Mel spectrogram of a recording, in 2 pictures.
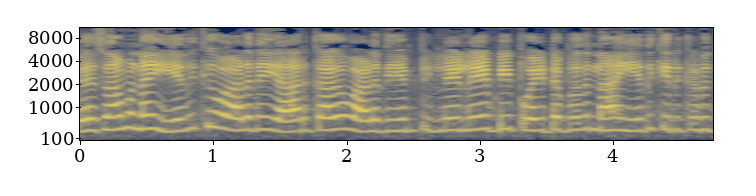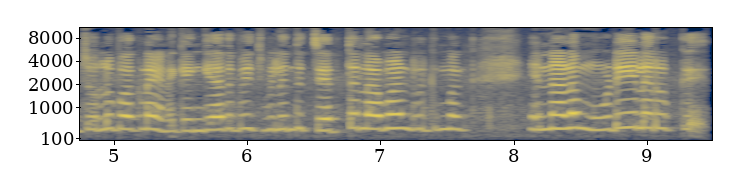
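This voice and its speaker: Cartoon: a guilt-stricken old mother, lamenting and tearful, very high. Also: flat delivery, a little fast. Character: grieving old village mother, guilt-ridden.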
